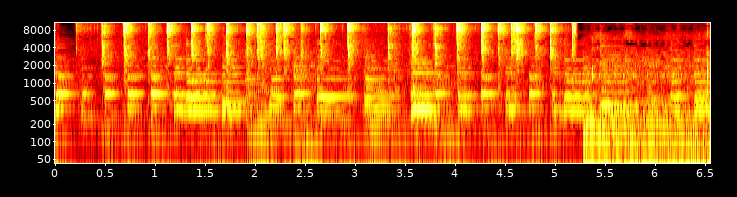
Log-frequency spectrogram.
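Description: Background music with a stepping melody, over rapid, irregular clicking taps, several a second: a small dog's claws pawing against a glass door. The taps stop about five seconds in.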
